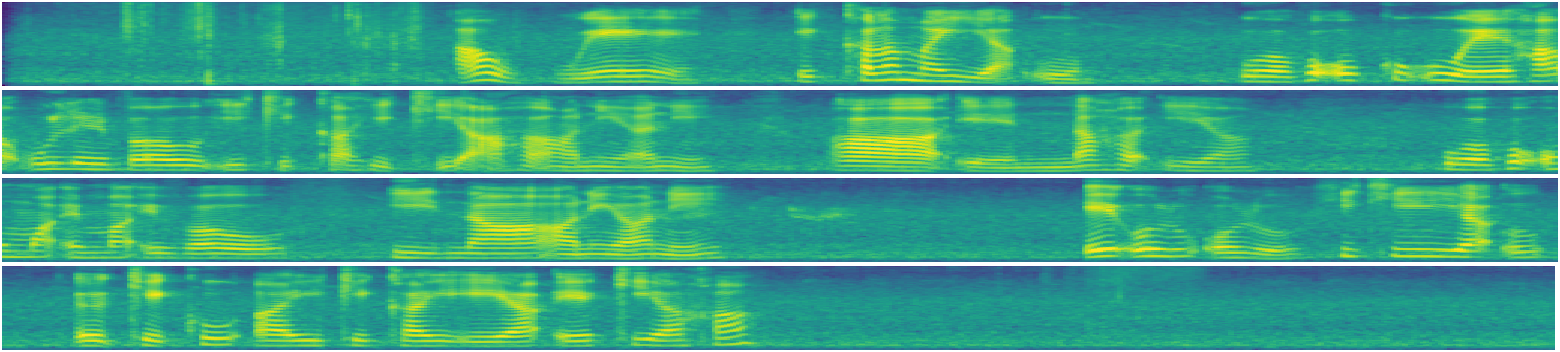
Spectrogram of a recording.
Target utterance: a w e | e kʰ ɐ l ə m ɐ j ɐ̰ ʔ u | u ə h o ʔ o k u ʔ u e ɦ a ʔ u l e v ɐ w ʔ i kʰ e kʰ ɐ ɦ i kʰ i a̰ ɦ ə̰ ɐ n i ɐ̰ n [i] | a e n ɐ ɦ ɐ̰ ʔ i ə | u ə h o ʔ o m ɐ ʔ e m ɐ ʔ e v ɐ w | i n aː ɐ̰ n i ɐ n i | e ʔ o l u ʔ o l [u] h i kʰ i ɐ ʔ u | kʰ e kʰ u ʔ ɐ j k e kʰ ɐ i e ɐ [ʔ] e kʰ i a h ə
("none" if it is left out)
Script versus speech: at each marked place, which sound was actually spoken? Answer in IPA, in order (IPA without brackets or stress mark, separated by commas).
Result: i, u, ʔ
